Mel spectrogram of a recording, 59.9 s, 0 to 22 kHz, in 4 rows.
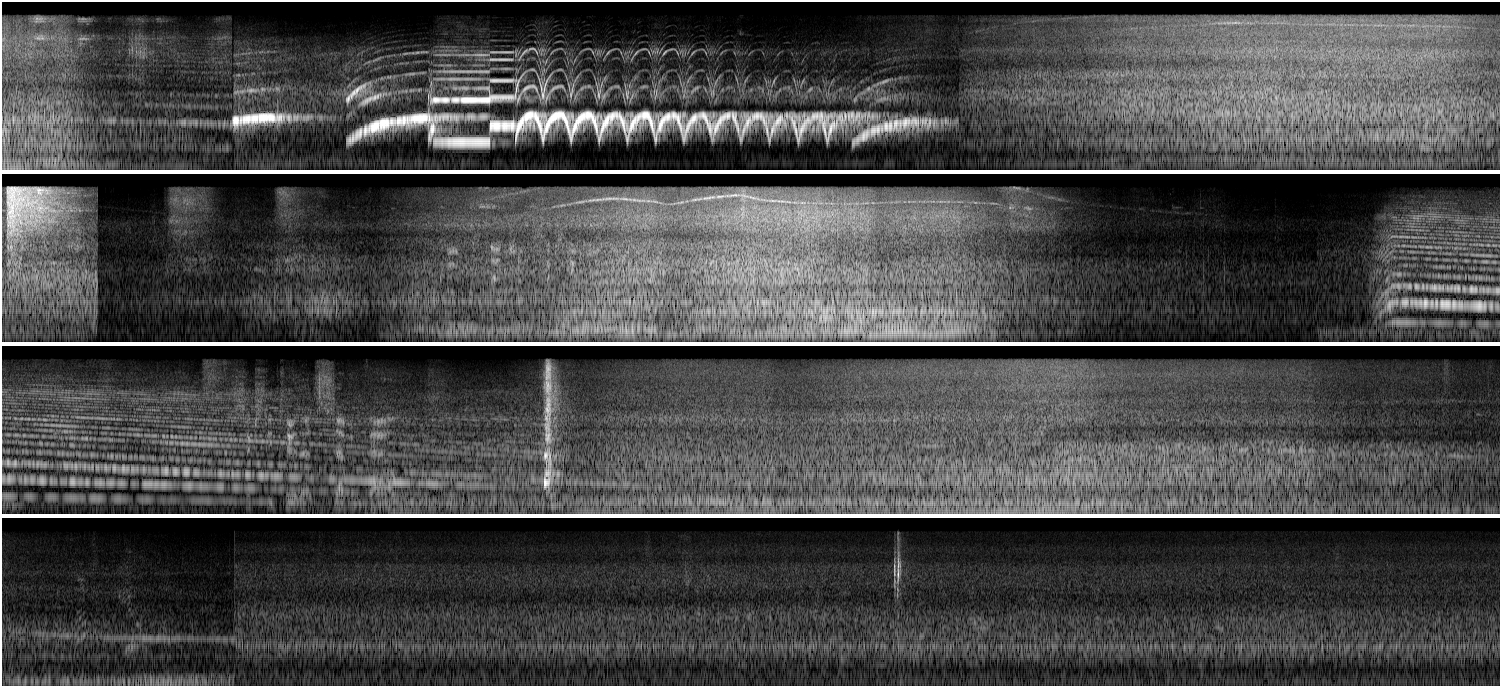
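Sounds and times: heavy truck engine passing: 0.0s - 3.5s, 9.0s - 59.9s
siren with falling pitch: 0.8s - 9.6s, 28.4s - 37.4s, 43.2s - 47.5s
electronic siren yelping: 1.8s - 9.6s, 28.6s - 36.4s, 44.3s - 47.3s.

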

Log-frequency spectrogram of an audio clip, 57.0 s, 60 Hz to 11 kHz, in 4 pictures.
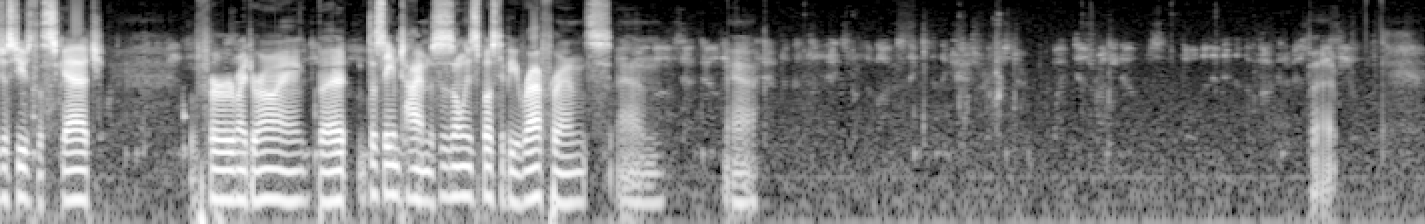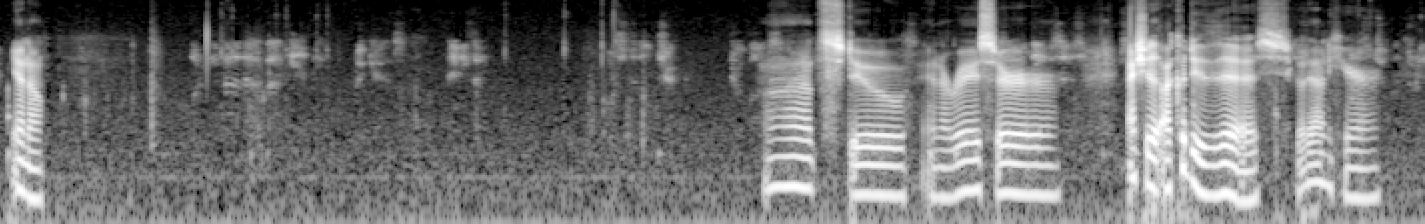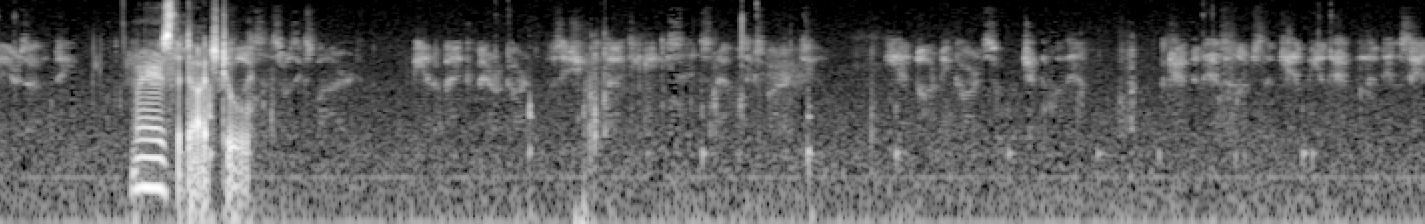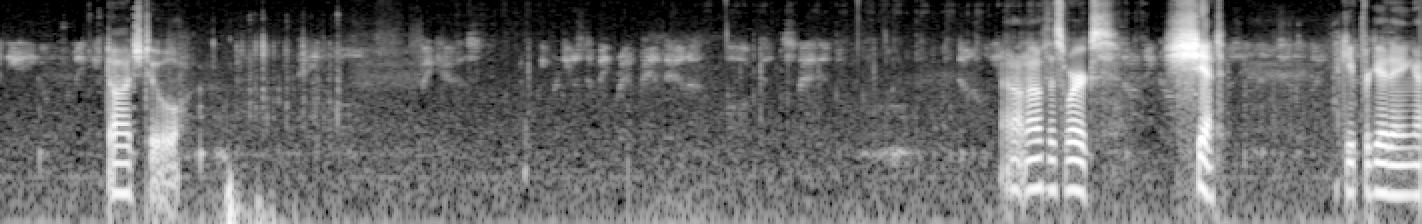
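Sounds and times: low steady hum: 0.0s - 56.9s
soft hissy sounds: 0.0s - 56.9s
person whispering: 16.2s - 19.2s, 32.7s - 36.8s, 37.4s - 39.5s, 40.1s - 56.9s.

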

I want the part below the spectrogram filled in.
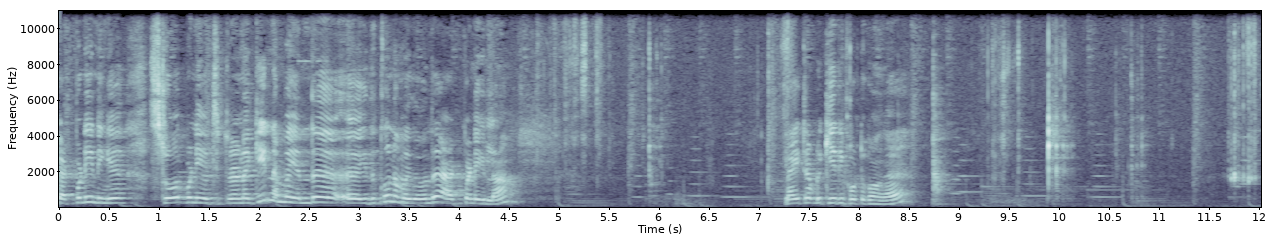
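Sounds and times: woman speaking: 0.0s - 4.7s, 7.2s - 8.6s.

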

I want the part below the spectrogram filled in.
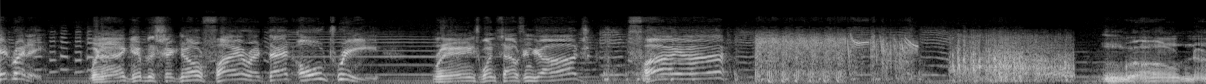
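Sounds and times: cartoon machine-gun fire: 7.5s - 10.8s
falling whistle tone: 8.4s - 9.2s.

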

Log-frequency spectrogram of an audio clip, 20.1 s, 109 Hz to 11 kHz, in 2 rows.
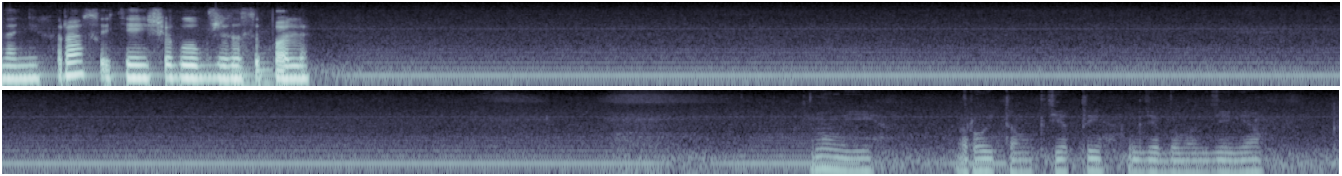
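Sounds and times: faint electrical hum: 0.0s - 20.0s.

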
